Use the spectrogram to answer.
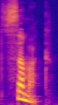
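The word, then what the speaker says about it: سمك: It is a light sound, pronounced from the front of the mouth. Example, the word samak, which means fish.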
